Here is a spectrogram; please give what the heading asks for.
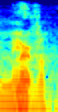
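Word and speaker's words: Maryville: So, you grew up in Mville? Yep. And just kind of like the Appalachin. You say Mville, I say Marville.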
